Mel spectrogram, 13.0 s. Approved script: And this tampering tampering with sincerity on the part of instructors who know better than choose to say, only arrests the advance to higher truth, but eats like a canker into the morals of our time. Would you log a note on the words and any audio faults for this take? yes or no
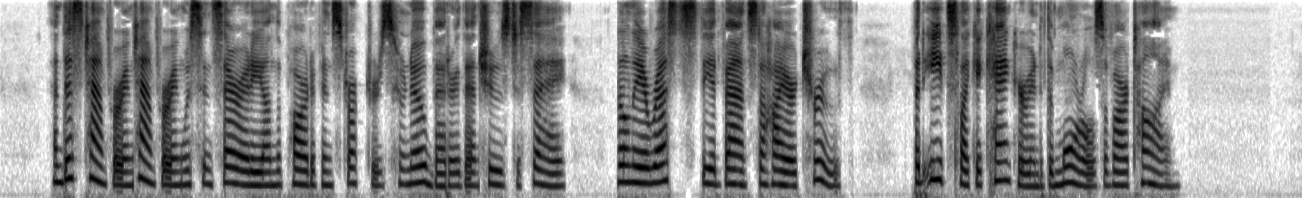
no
